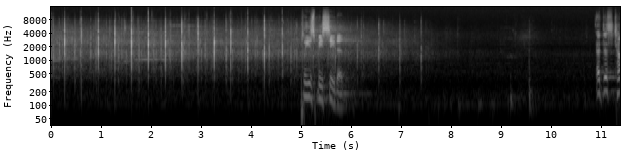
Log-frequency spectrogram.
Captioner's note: cheers and applause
